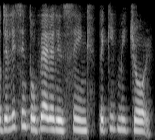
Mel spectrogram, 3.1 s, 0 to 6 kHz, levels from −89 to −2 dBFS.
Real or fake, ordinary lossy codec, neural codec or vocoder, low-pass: fake; AAC, 32 kbps; codec, 16 kHz, 0.5 kbps, X-Codec, HuBERT features, trained on LibriSpeech; 5.4 kHz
